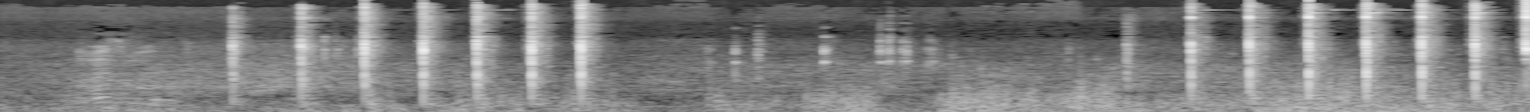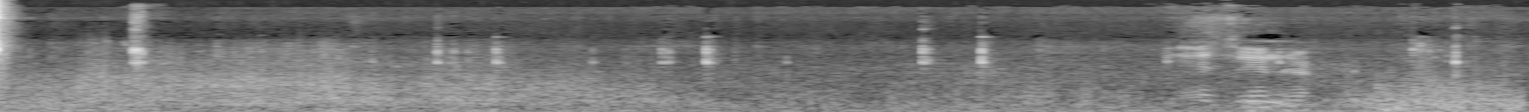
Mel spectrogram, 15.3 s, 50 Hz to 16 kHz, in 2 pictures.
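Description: A hammer striking a punch set against the edge of an old prop shaft seal, driving it out of a MerCruiser Bravo 3 bearing carrier: a quick run of about seven sharp metal taps, a pause, then a second run of about eight, followed by lighter scattered taps.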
